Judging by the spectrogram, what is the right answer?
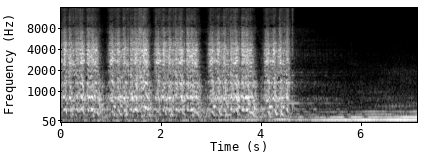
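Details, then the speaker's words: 1968 Buick Riviera parts car V8, after setting timing and filling the carburetor fuel bowl: about four and a half seconds of uneven grinding crank, then it catches and settles into a low, steady, smooth rumble. "It's trying to start, but something's not happening."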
